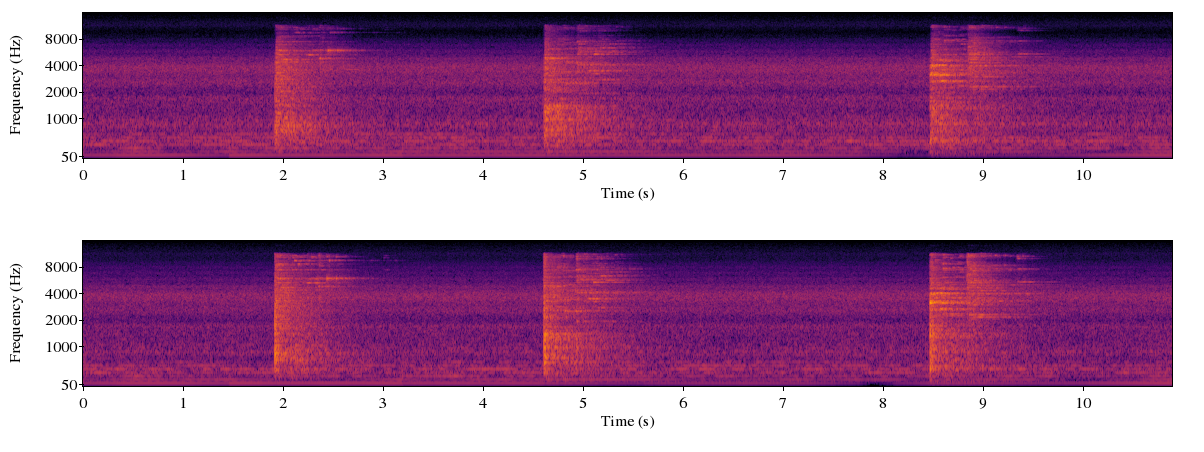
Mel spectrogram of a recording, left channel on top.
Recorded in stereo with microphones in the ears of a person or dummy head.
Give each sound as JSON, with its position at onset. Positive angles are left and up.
{"t": 1.9, "sound": "breaking glass", "side_deg": -30, "distance_m": 0.9}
